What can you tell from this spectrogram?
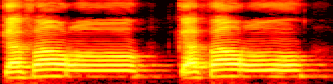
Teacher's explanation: راو پیش رو، را کو موٹا پڑھیں گے،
